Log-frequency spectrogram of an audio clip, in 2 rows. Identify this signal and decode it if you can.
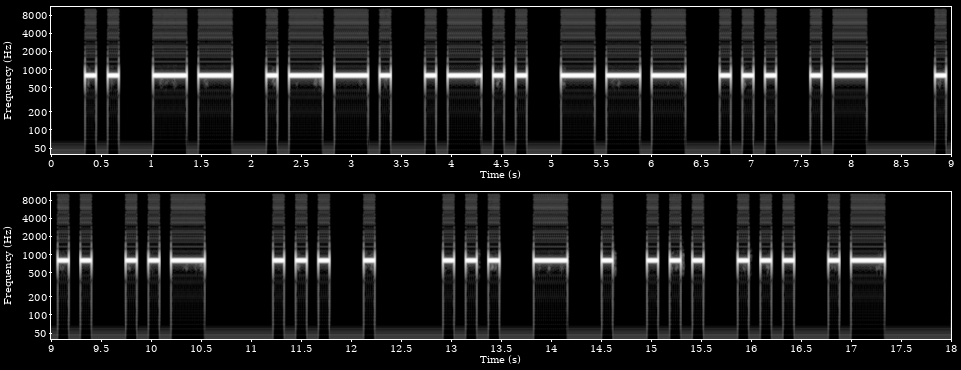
Morse code, heard as a keyed tone, about 10 wpm, 800 Hz. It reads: IMPLOSA SU SE STESSA
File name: morse mp3 / ITALIEN texte clair 1 vitesse 10 mots minute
